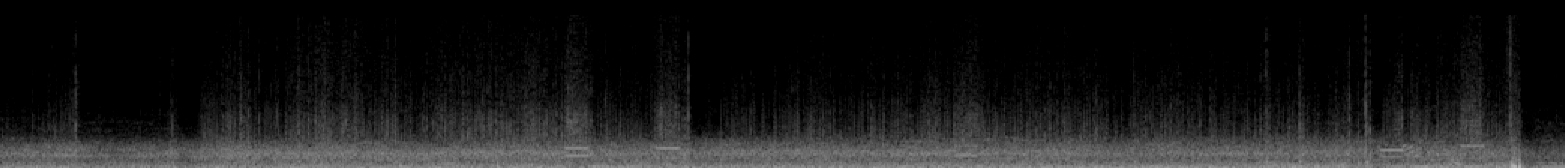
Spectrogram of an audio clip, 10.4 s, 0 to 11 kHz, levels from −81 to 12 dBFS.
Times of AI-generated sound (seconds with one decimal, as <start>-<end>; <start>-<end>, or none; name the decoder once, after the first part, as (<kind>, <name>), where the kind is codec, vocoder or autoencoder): none

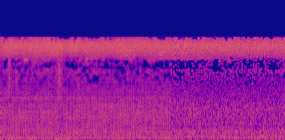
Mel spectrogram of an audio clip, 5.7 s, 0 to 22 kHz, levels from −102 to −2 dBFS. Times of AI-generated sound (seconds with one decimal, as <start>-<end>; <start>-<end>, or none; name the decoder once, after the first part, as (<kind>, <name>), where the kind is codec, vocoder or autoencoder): 0.0-3.4 (vocoder, Vocos)

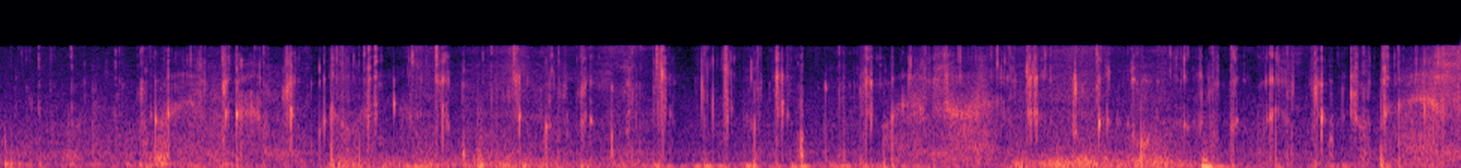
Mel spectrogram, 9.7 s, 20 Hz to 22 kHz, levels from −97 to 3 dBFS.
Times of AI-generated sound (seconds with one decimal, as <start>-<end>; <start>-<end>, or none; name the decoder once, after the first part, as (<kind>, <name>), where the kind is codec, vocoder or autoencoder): none

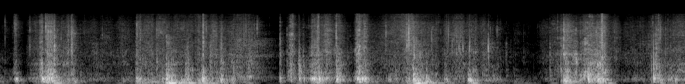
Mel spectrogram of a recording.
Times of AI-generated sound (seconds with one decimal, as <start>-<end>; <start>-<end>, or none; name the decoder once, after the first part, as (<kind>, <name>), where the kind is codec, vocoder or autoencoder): 0.0-0.5 (vocoder, Vocos); 1.4-2.3; 3.1-4.6; 5.4-6.9

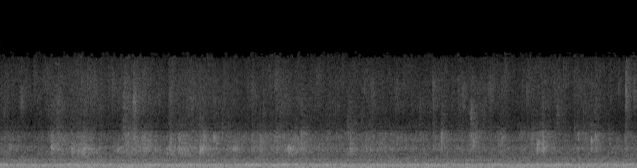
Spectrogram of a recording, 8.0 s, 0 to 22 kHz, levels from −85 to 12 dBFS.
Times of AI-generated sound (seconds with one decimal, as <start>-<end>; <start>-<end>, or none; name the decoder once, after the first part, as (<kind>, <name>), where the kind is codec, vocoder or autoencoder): 2.3-3.1 (vocoder, Vocos)

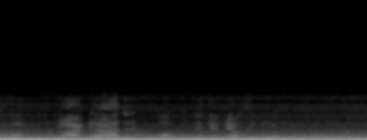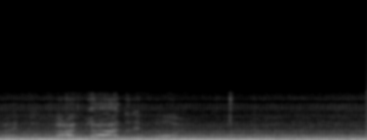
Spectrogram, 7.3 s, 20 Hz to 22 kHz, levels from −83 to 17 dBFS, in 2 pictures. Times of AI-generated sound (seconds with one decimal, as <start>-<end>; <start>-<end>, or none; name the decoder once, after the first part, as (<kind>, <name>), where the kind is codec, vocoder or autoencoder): 0.0-7.3 (vocoder, Vocos)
